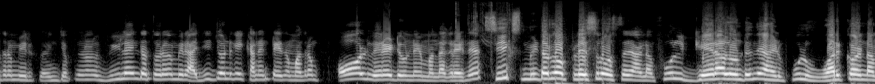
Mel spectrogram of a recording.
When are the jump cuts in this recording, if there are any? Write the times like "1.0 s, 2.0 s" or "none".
4.9 s

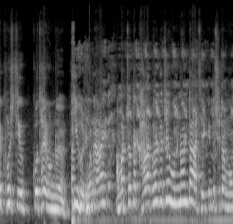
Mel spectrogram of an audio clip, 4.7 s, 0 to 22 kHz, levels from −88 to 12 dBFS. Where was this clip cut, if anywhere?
none

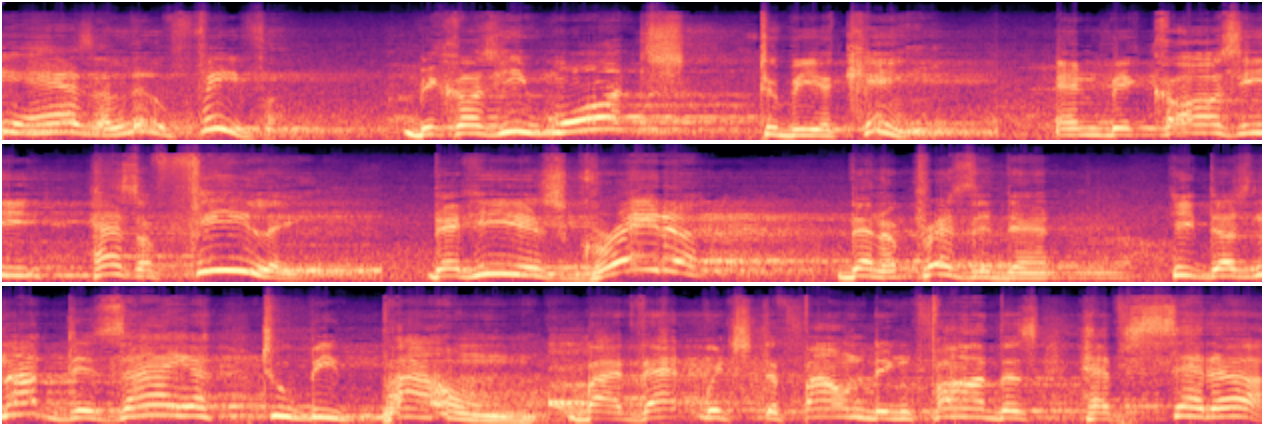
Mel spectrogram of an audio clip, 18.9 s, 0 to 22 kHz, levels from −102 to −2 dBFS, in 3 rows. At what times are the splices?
none

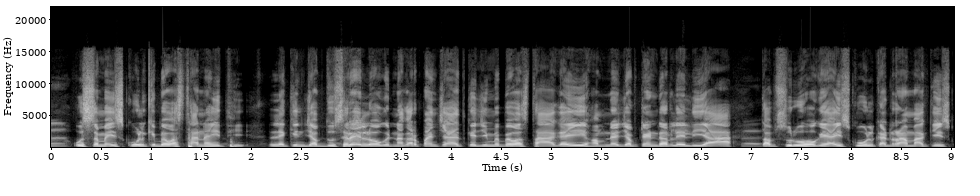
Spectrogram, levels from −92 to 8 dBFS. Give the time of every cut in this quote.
none

